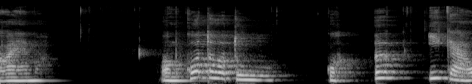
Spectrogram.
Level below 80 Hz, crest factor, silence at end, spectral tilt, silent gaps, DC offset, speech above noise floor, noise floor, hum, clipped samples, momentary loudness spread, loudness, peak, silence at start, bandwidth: -64 dBFS; 16 dB; 0 s; -6.5 dB/octave; none; under 0.1%; 42 dB; -60 dBFS; none; under 0.1%; 20 LU; -20 LUFS; -4 dBFS; 0 s; 16.5 kHz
